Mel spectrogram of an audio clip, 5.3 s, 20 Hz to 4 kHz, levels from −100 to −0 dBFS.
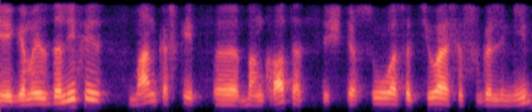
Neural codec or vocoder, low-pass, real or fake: codec, 24 kHz, 0.9 kbps, DualCodec; 3.6 kHz; fake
